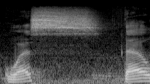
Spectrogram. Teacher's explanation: Sinnya dan ghainnya dialirkan, Pak.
